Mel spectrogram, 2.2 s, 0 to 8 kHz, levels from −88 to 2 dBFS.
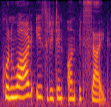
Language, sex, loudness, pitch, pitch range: English, female, -14 LUFS, 275 Hz, 245-290 Hz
